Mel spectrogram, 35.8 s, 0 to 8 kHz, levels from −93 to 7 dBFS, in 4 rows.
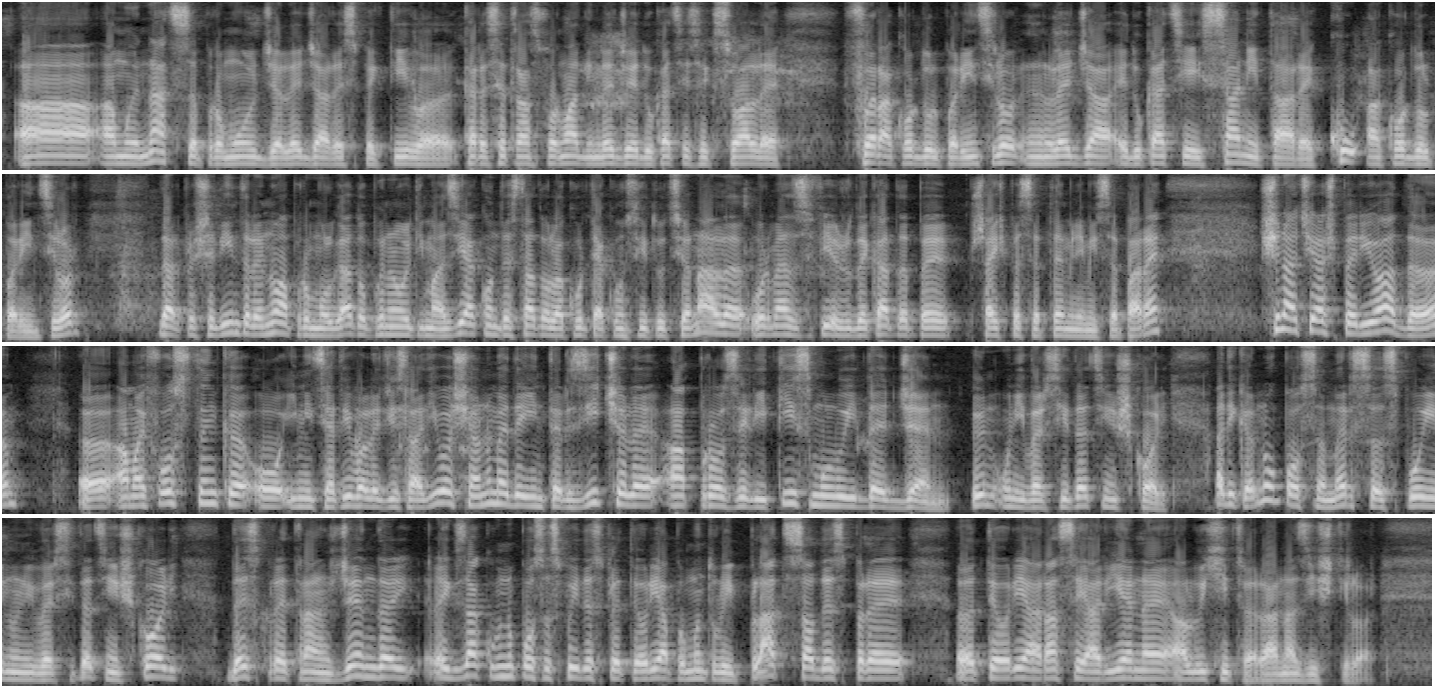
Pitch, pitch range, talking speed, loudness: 145 Hz, 125-160 Hz, 175 wpm, -12 LUFS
